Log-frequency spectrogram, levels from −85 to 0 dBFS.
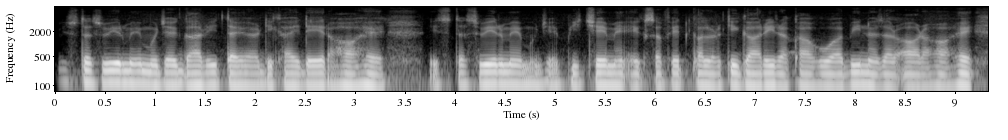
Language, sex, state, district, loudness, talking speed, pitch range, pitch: Hindi, male, Arunachal Pradesh, Lower Dibang Valley, -17 LUFS, 180 wpm, 95-105 Hz, 100 Hz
